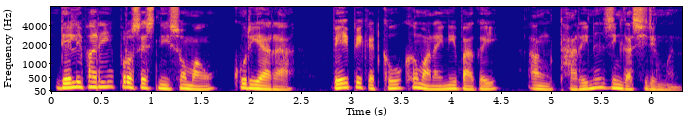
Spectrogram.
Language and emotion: Bodo, fearful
